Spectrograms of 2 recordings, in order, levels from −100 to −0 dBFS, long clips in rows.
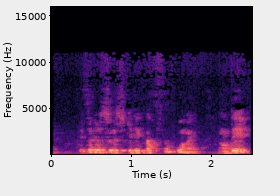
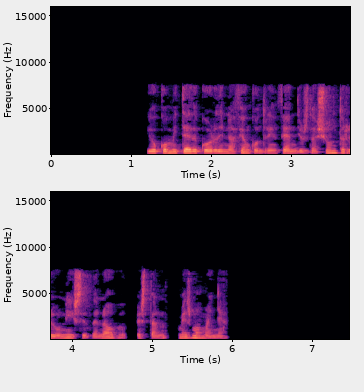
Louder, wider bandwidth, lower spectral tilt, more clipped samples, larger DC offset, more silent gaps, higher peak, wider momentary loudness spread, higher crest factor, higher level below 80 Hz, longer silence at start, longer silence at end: first, -25 LUFS vs -32 LUFS; first, 10.5 kHz vs 8 kHz; first, -8 dB/octave vs -5 dB/octave; neither; neither; second, none vs 4.70-4.81 s, 5.22-5.33 s; about the same, -8 dBFS vs -10 dBFS; about the same, 10 LU vs 12 LU; second, 16 dB vs 22 dB; first, -60 dBFS vs -82 dBFS; second, 0.05 s vs 1.2 s; second, 0 s vs 1.5 s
